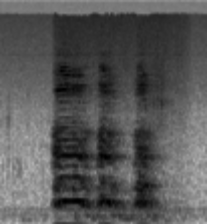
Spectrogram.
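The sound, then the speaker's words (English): A large German Shepherd dog barks three times downstairs in a quick series of deep, harmonic woofs, heard alone and somewhat muffled, with no talking. “Eric was absolutely my dog. My German Shepherd downstairs”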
